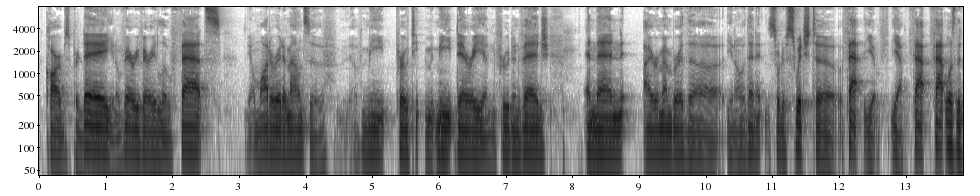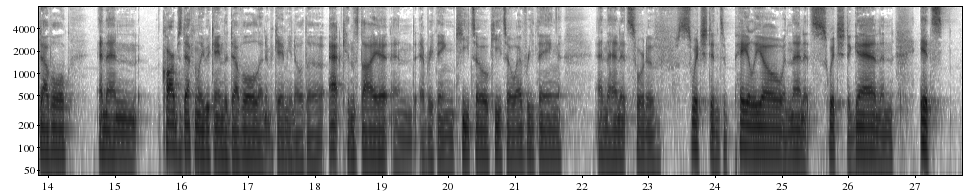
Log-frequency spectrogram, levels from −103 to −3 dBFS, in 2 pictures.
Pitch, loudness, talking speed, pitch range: 85 Hz, -21 LUFS, 175 wpm, 80-90 Hz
